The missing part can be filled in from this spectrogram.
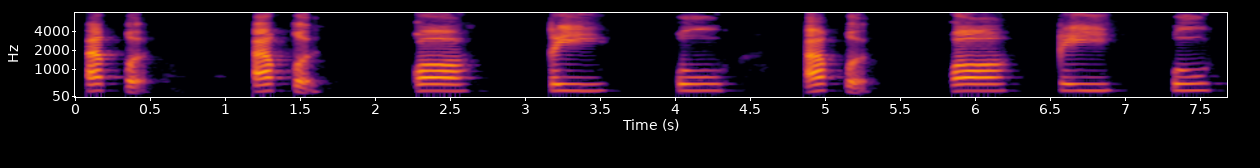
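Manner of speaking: loud, heavy qaf in aq, qa, qi, qu; heavy qaf drill. Shown as a demonstration. Teacher drilling the heavy qaf for students, loud and heavy. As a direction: hit each qaf thick from the throat. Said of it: "you have to pronounce it heavily".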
